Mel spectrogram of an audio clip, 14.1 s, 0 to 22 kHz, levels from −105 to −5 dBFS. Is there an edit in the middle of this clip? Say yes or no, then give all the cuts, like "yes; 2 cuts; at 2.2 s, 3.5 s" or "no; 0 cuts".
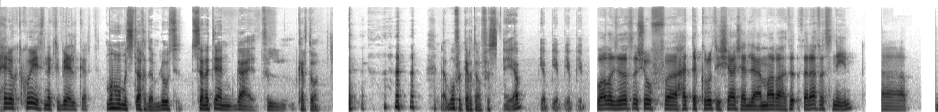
yes; 2 cuts; at 7.4 s, 11.8 s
